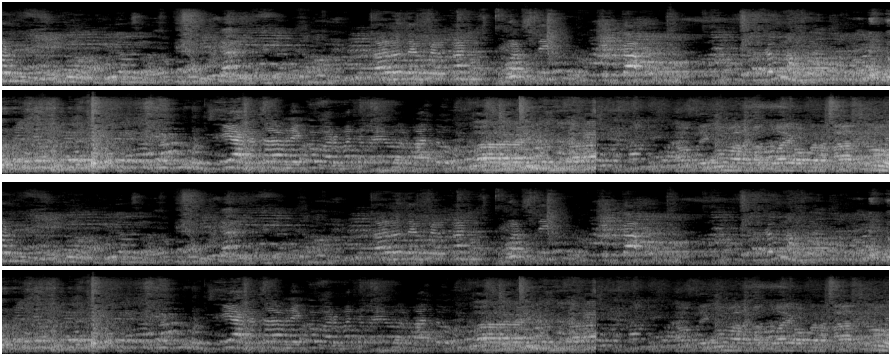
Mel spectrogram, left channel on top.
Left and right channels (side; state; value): right; quieter; 5.8 dB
